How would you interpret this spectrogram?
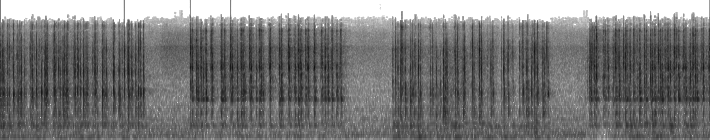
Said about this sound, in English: As you can tell, a noticeable difference due to that pour-on foam that sits within the keyboard itself. So what did I think? So as you can tell, this keyboard has a definite different sound compared to other types of keyboards.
